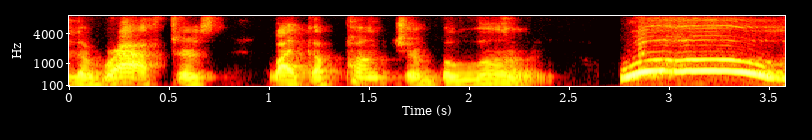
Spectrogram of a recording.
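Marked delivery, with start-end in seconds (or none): 2.7-3.6 very high, loud whoop; hooted cheer. A narrator's reading. Crowd hooting at the trapeze catch, whooping. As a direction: hoot it out like a thrilled crowd. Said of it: "hooted the crowd".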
